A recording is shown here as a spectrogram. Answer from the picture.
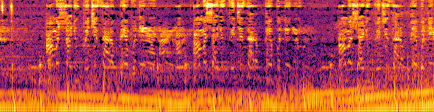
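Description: Car engine running with a heavy low drone heard from inside the cabin, its pitch rising near the end as it picks up speed. Voices and music are heard over it.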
